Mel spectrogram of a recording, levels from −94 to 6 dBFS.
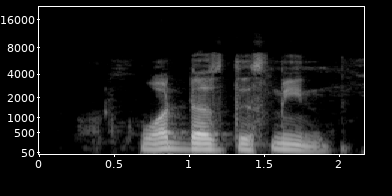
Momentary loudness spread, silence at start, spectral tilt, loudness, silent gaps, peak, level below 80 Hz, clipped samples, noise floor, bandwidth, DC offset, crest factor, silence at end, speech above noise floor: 12 LU; 0.7 s; -7 dB/octave; -27 LUFS; none; -8 dBFS; -64 dBFS; under 0.1%; -65 dBFS; 7.4 kHz; under 0.1%; 20 dB; 0.25 s; 38 dB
